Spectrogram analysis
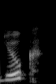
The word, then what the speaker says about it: Lluch: Ella se llama Rosa yuk e se escribe l l u c h pero se pronuncia como yuk o parecido muy bien y te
